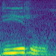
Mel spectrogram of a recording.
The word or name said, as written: diru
